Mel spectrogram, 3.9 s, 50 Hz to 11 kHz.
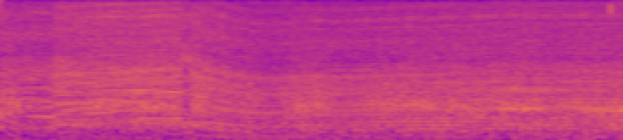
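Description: A race car engine drones steadily through laps in the sim racing game Automobilista 2, a loud, continuous close-up roar with a slight pitch shift as it accelerates, heard alone.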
